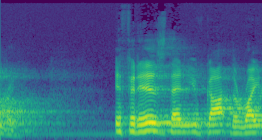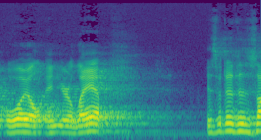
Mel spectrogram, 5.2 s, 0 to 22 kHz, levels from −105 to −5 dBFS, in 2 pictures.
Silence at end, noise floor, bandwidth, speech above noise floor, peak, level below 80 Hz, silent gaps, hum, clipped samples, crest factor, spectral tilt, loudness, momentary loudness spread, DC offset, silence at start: 0 s; -53 dBFS; 8.6 kHz; 37 dB; -2 dBFS; -66 dBFS; none; none; under 0.1%; 16 dB; -7 dB/octave; -17 LUFS; 16 LU; under 0.1%; 0 s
